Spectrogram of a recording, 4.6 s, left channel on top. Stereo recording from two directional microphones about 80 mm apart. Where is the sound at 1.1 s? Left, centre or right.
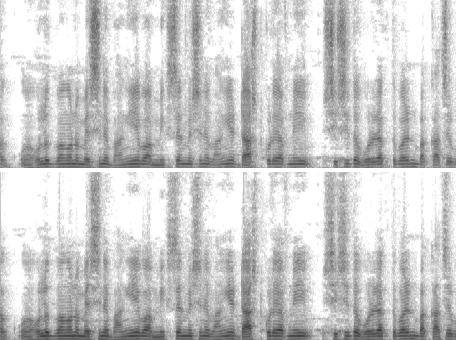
Centre.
